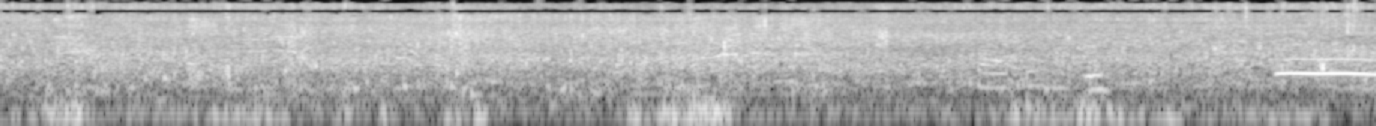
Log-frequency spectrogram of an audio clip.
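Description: A clear, cold stream in Japan flows and trickles steadily nearby in summer, a continuous watery rush with faint splashes.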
